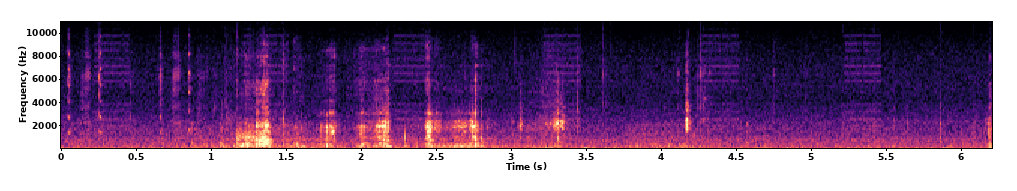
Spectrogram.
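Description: Faint, irregular little ticks and scratches of an alcohol-ink marker's nib dabbing on a small silver metal charm, with most of them in the first half.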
